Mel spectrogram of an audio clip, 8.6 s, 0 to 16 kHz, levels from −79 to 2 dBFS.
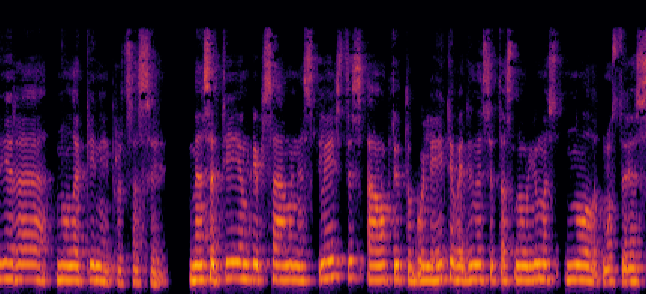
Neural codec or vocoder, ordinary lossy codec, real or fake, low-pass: autoencoder, 48 kHz, 128 numbers a frame, DAC-VAE, trained on Japanese speech; MP3, 48 kbps; fake; 14.4 kHz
